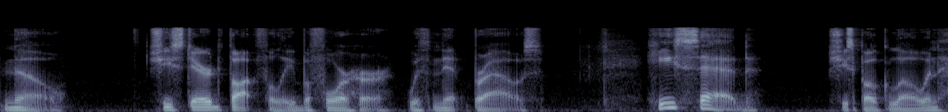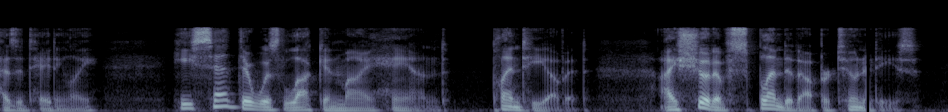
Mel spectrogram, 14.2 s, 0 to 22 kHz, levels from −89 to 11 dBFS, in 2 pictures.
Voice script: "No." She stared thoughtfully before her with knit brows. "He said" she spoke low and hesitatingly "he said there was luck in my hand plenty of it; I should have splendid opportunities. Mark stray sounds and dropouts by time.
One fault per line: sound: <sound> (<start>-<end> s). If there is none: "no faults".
sound: dropout (13.6-13.6 s)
